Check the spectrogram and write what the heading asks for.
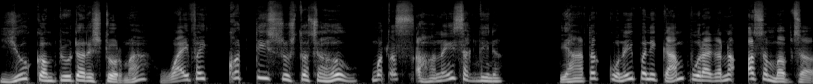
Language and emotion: Nepali, disgusted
